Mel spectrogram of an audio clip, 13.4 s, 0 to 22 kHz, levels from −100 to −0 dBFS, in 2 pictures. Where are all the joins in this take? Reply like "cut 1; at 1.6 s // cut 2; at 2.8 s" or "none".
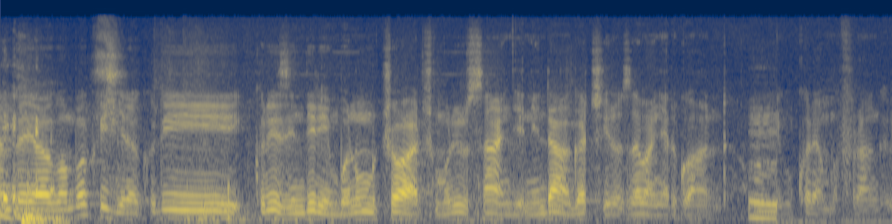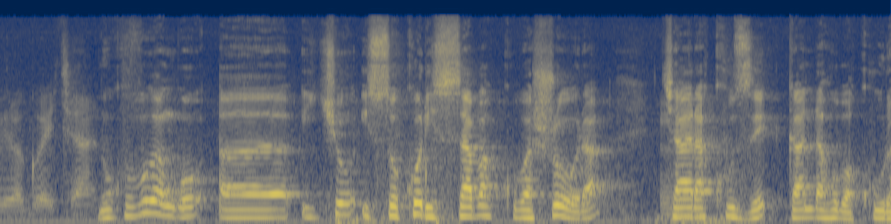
cut 1; at 5.8 s

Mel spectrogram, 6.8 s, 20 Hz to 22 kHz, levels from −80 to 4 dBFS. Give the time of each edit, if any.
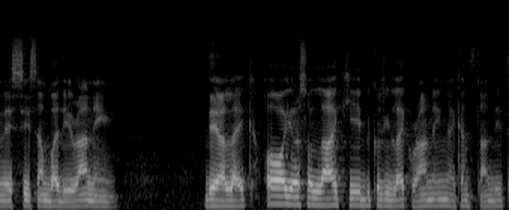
none

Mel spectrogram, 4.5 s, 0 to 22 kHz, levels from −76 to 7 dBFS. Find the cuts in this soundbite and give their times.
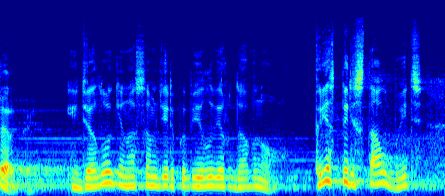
cut 1; at 3.1 s

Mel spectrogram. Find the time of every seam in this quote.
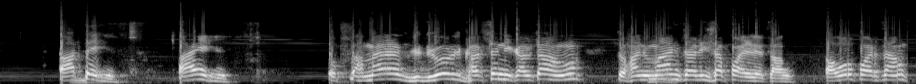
cut 1; at 3.1 s

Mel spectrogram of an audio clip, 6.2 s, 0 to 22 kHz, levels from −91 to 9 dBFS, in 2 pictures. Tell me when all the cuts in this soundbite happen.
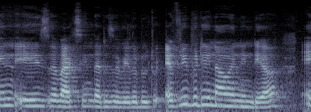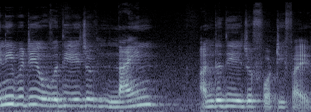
cut 1; at 2.9 s

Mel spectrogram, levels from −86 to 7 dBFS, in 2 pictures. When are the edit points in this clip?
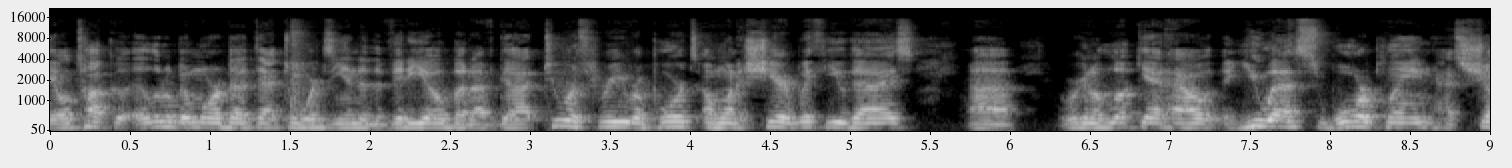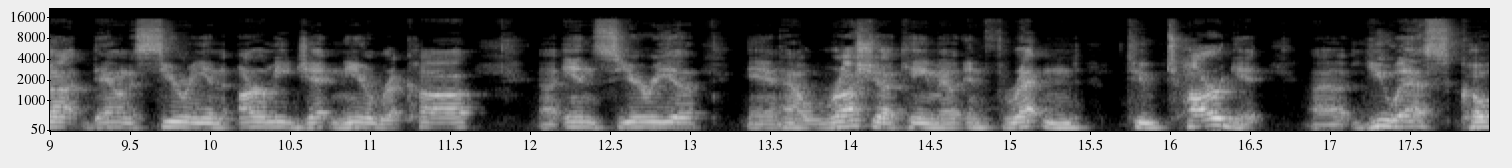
cut 1; at 6.4 s

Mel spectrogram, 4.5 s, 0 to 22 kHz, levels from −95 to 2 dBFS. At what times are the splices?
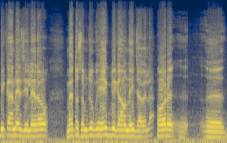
cut 1; at 2.9 s

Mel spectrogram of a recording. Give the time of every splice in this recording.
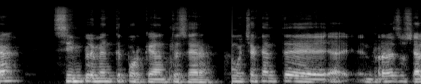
cut 1; at 2.4 s

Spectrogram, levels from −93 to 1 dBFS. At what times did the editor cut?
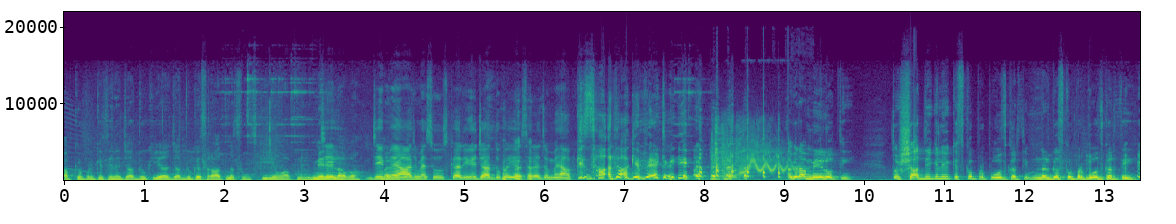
cut 1; at 9.0 s // cut 2; at 12.0 s

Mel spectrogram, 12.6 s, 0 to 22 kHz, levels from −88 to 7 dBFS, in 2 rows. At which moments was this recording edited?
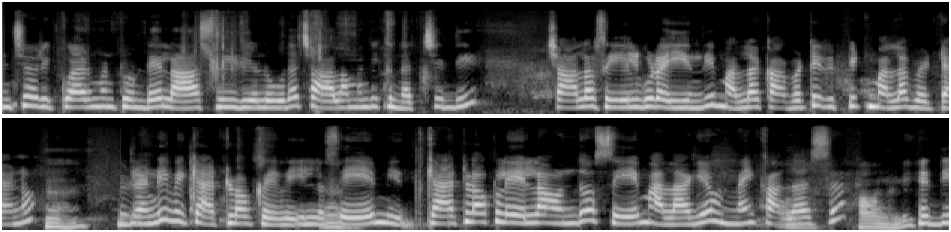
none

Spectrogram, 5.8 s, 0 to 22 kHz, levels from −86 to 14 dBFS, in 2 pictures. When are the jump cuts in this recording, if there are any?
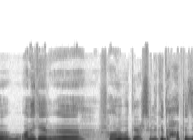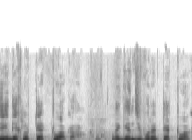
none

